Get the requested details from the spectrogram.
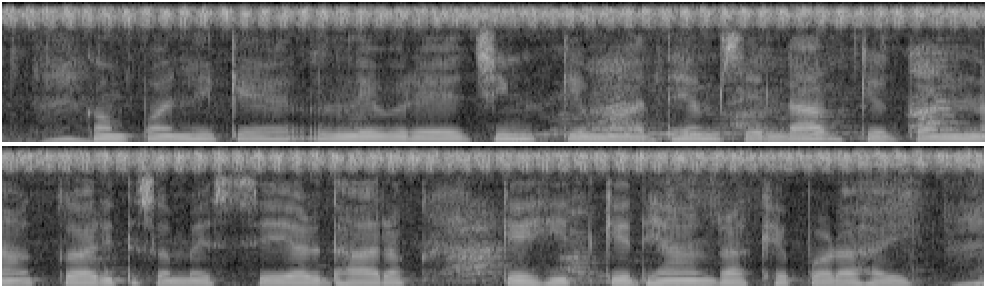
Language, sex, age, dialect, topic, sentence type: Magahi, female, 18-24, Central/Standard, banking, statement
